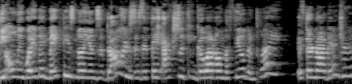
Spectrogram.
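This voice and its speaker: A woman speaks in an animated tone with a high pitch. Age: 20s. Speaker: sports commentator. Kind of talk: casual monologue.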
